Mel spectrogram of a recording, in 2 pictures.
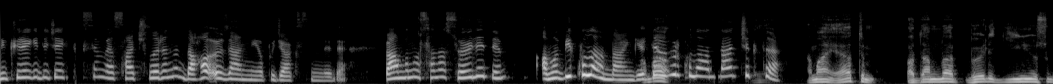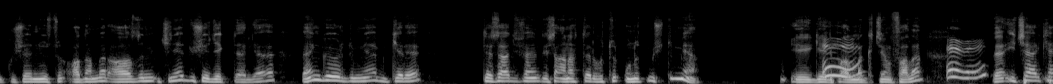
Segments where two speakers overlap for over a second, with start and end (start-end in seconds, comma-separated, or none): none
